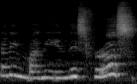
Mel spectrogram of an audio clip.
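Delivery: goofy, silly, very high put-on voice. Narrator reading a character asking a historian about money, in a silly voice. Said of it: "using a silly voice".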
